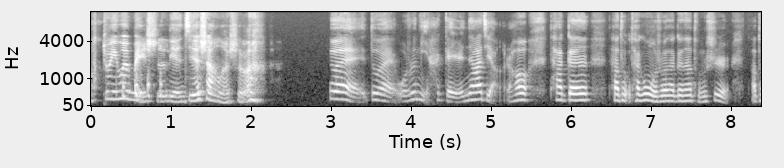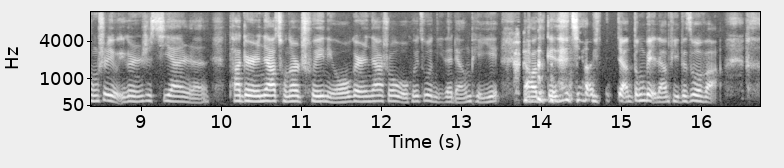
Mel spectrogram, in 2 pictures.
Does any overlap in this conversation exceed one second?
No

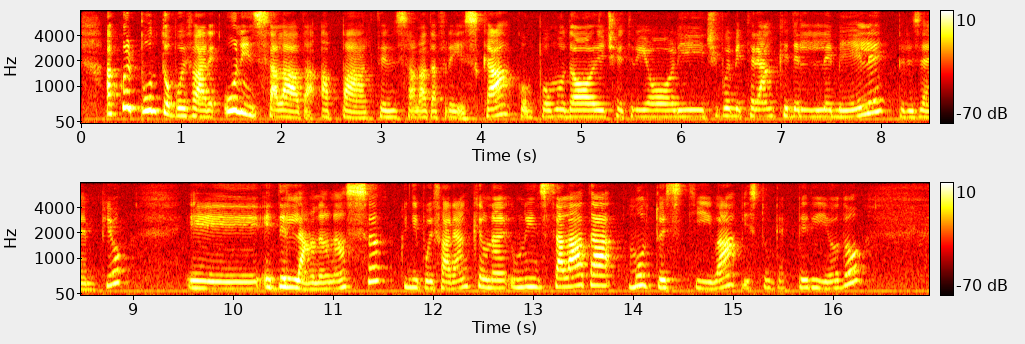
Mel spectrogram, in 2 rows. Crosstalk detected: No

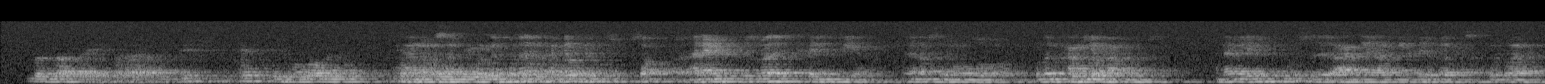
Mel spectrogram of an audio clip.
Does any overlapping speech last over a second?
Yes, from 3.9 s

